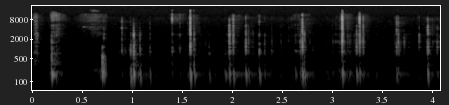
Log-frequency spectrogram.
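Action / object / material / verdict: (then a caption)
tap / plastic water bottle with water / plastic / none. Long black nails tap and scratch quickly on a small clear ridged plastic water bottle with a blue cap and water inside. About seventeen short, dry clicks land in an uneven rhythm, with a low hollow body around 184 Hz and brief bright scratchy edges. Each tap dies almost instantly.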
